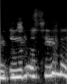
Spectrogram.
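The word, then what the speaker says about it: enterocele: अच्छा, that we don't call एंटीरोसील, it's called एंटेरोसील। एंटेरिक, एंटेरिक is related to gut, right?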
